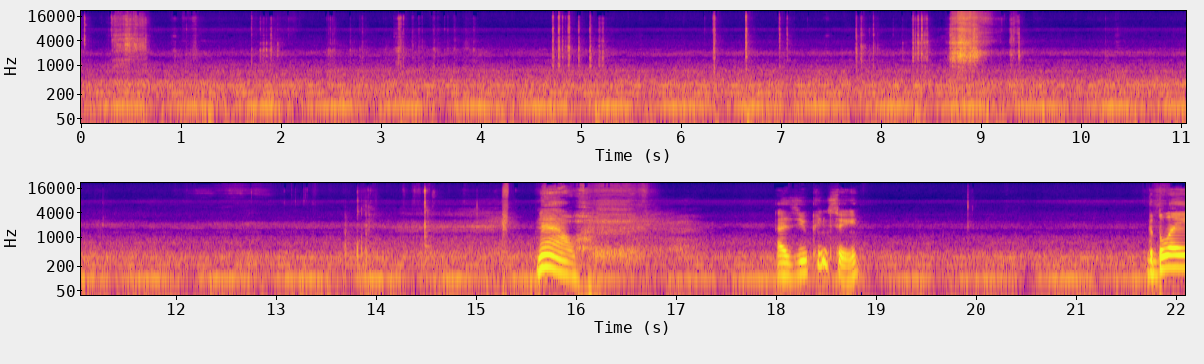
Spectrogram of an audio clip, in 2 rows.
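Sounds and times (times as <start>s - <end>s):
steady low hum: 0.0s - 22.0s
blade scrape: 0.3s - 4.0s, 7.8s - 9.4s.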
